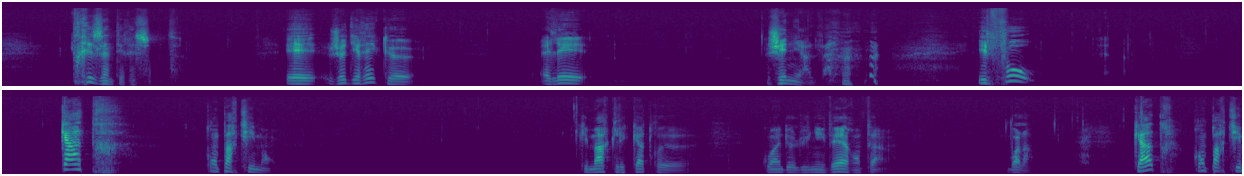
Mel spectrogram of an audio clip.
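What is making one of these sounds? An elderly man speaks with animation into a headset microphone, in short bursts with pauses.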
